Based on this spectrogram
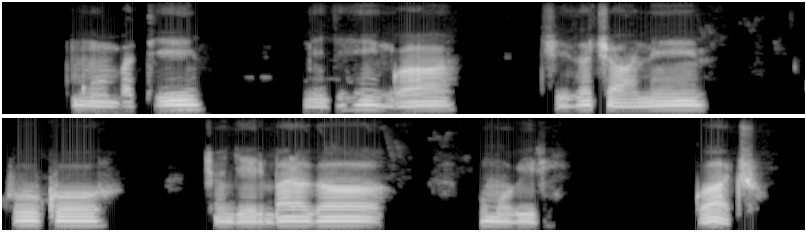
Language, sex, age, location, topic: Kinyarwanda, male, 50+, Musanze, agriculture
